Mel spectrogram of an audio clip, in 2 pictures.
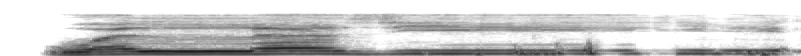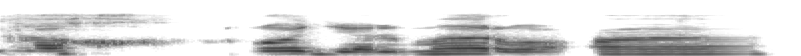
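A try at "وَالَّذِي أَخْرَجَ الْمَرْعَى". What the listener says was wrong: Penyebutan huruf jimnya jangan akhrajal mar'a, jangan gitu. Dia memang tidak ada harokat untuk dipanjangkan, tapi setiap huruf itu memiliki satu hak dibaca satu ketukan. Akhrajal mar'a. Jadi ada haknya satu ketukan.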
